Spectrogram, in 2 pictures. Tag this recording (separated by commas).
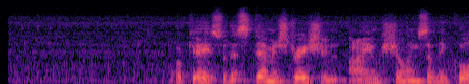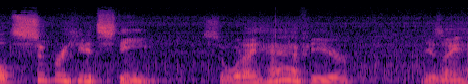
Speech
